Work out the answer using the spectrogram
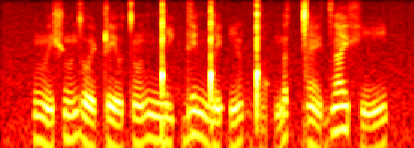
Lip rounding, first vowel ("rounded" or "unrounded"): rounded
